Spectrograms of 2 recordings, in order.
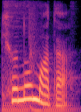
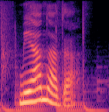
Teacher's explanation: at the beginning of a syllable there is H. So H almost is not heard or even silent.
